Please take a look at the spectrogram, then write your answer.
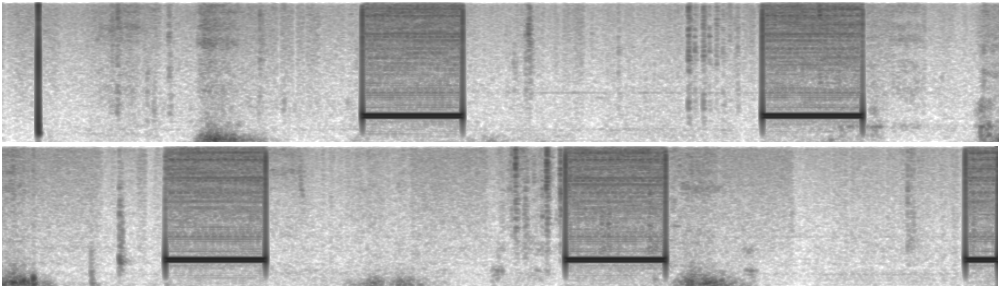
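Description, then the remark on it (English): The Linfield Engineering phone line rings out an extension: four steady electronic ring tones, each about a second long, spaced evenly several seconds apart, with faint low rumbling noise in the gaps. “Please hold while I try that extension.”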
